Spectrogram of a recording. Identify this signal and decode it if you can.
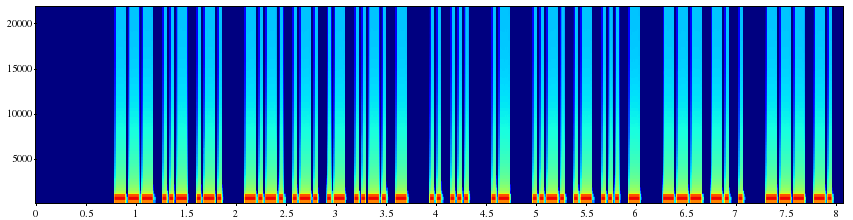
Morse code, heard as a keyed tone, about 36 wpm, 700 Hz. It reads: OUR CRAFT IS A FAST ONE ON
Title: Sentences from Top 1000 Words - Review Part 6 - 35wpm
